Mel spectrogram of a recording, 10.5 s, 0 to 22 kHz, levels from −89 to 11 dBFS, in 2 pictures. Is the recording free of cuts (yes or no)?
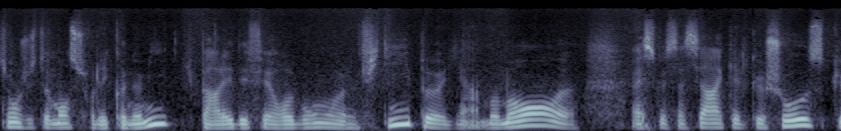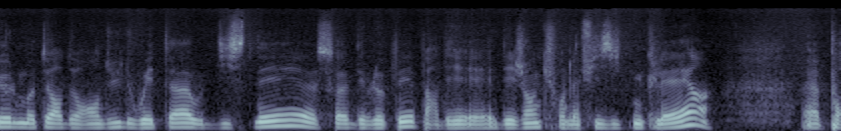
no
